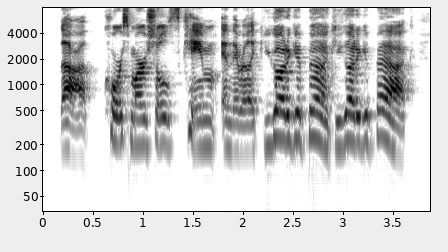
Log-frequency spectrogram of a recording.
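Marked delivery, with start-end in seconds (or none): 2.2-3.6 put-on New York accent, repeated. Quoting the course marshals at the race, in a new york accent. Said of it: "good New York accent there".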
